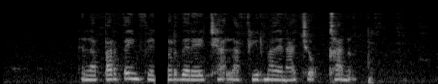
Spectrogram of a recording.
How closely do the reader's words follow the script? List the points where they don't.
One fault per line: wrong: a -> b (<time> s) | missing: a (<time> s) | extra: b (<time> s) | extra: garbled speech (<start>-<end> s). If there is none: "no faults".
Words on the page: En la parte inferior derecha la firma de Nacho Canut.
no faults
